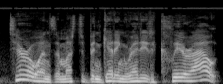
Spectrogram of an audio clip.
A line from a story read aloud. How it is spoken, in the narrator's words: Bria exclaimed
